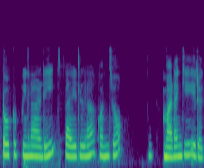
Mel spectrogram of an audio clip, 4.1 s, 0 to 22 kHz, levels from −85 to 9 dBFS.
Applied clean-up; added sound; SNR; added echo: neural mask model DeepFilterNet 3.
